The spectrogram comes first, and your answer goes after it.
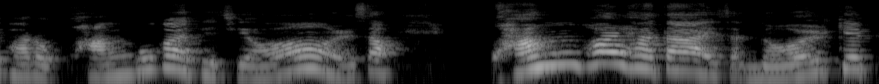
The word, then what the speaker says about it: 廣: 여러분이 이걸 보실 때 누루 황자 때문에 황 발음을 많이 하시는데 조심하셔야 됩니다. 광 발음이에요.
